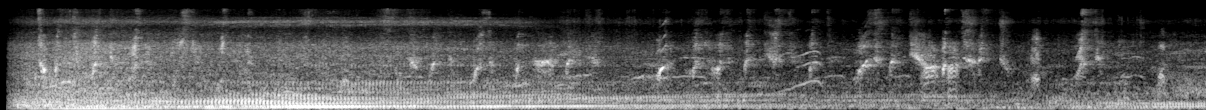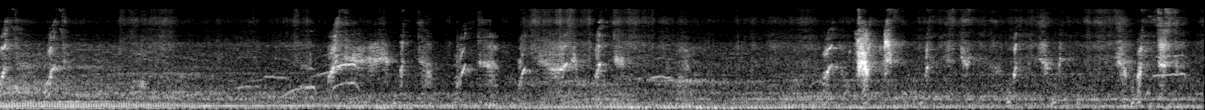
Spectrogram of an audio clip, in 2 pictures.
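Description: A motor vehicle passes on the road, loudest about three seconds in and fading away by about six seconds. After it, many short high chirps and squeaks and a few sharp clicks come and go over a quiet outdoor background.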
